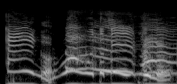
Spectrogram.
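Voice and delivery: imitating a squeaky liar in falsetto; very high, squealed impression of a fibber; mock high-pitched voice. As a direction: mimic the friend's voice shooting way up. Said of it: "When you hear me do that sound".

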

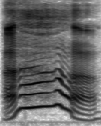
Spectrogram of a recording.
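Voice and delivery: high, slow, cracked voice of a wild marooned sailor; Ben Gunn. Acted. Marooned Ben Gunn eagerly pleading with young Jim, high and slow.

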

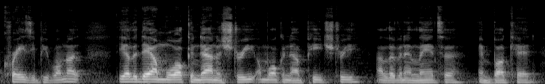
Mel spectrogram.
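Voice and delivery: ordinary talk, nothing marked

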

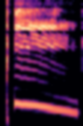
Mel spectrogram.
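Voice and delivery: a comic high-pitched "S P"; squeaky high P. Shown as a demonstration. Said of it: "Do I have to say the P like that".

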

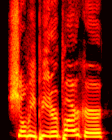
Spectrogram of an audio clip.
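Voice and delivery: high-pitched mock incantation; imitated summoning. Voicing them opening the portal, high mock summoning. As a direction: call up the portal, retold in a high voice.

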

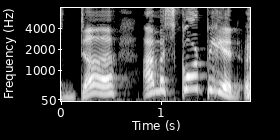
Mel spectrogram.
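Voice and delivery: high, emphatic acted retort; scorpion's mocking "duh". Scorpion answers the dying frog, high mocking retort. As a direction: toss it back as utterly obvious, pitched high. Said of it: "And the Scorpion goes".

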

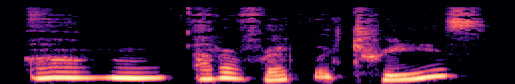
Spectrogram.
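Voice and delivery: put-on very high, girly nervous awe; high-pitched flustered onlooker; awed valley girl. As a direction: ask timidly in a high girlish voice.

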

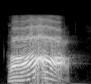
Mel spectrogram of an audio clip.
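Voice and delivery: a short loud "Ah!" blurted out; startled shout. Real, not acted. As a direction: burst out with a loud yelp. Host's sudden outburst mid-theory.

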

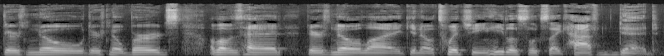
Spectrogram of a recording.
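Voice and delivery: ordinary talk

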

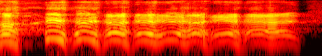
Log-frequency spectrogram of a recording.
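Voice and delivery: high, slow laughing mock chuckle; mock a host's canned laugh; fake radio laugh. Imitating a radio host laughing on air, hammed-up. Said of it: "When a host goes".

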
